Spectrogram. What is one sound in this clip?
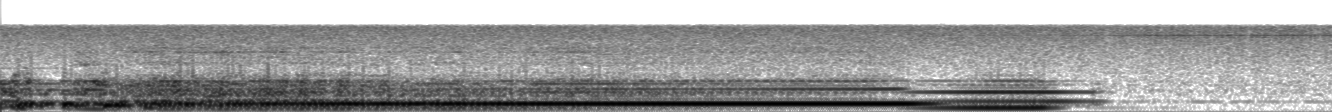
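An electric guitar chord rings out and fades.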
